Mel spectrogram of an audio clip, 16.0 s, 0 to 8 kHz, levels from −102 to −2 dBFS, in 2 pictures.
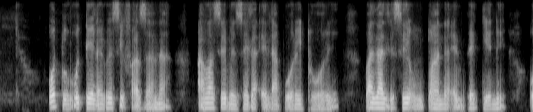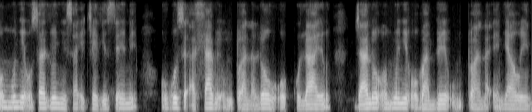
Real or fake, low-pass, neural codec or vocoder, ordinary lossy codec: fake; 7.2 kHz; codec, 16 kHz in and 24 kHz out, 1.1 kbps, FireRedTTS-2 codec; Opus, 32 kbps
